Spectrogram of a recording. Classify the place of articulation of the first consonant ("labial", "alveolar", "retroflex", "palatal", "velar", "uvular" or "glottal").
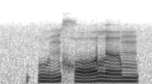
glottal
